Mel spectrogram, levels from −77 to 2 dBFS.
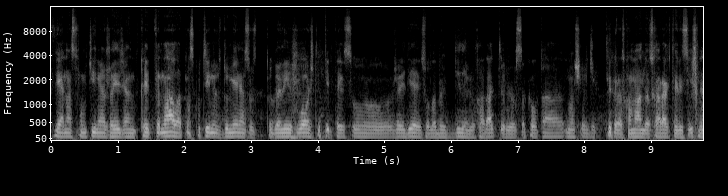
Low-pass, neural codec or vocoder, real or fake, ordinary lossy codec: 14.4 kHz; codec, 44.1 kHz, 2.6 kbps, SNAC; fake; Opus, 16 kbps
